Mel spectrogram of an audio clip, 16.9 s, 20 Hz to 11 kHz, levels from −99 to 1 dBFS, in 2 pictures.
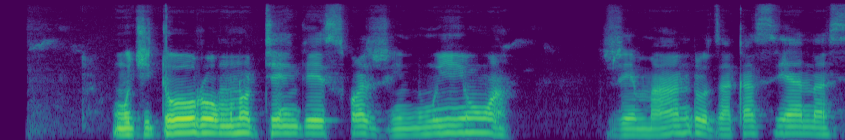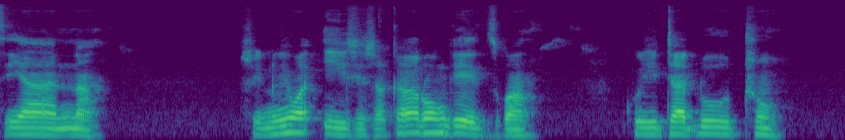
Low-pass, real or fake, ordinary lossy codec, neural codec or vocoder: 9.9 kHz; fake; AAC, 64 kbps; vocoder, 44.1 kHz, 128 mel bands, Pupu-Vocoder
